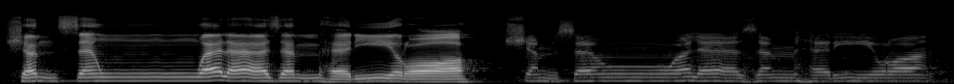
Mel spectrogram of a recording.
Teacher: With the hunna, what's happening is you are holding it for 2, and the sound is coming through your nasal passage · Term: ghunna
